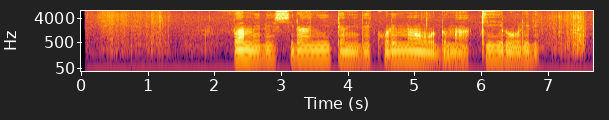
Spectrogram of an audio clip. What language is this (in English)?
Kikuyu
